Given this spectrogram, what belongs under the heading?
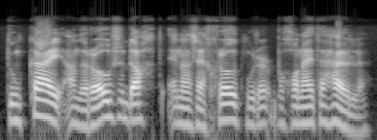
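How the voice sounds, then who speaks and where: A man narrating a fairy tale in a lively storybook manner, doing the characters' voices himself. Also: medium pitch, normal speed, no echo. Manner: lively storybook reading, voicing each character. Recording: dull lo-fi dry recording.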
